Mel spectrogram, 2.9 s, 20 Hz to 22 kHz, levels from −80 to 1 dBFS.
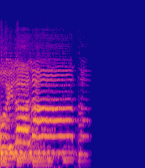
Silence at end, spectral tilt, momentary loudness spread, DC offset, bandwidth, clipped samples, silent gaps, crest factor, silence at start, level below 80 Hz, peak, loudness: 1.15 s; -4.5 dB/octave; 18 LU; under 0.1%; 13 kHz; under 0.1%; none; 14 dB; 0 s; -60 dBFS; -6 dBFS; -19 LUFS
